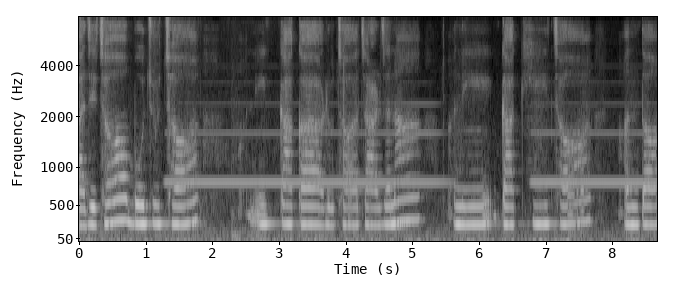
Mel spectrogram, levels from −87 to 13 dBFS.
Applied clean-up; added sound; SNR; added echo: none; Wind instrument, woodwind instrument; 14 dB; none.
